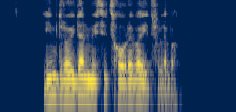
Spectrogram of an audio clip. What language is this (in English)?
Georgian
